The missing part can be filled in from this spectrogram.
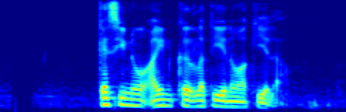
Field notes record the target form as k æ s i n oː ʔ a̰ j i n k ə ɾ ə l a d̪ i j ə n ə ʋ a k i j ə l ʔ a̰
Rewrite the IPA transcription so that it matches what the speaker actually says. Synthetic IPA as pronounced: k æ s i n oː ʔ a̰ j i n k ə ɾ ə l a t̪ i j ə n ə ʋ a k i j ə l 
